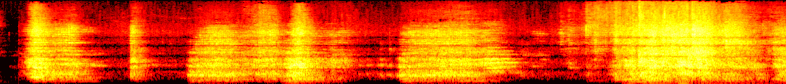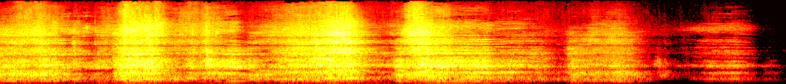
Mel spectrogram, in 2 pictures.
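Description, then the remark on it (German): Two anteaters at a zoo, put together for the first time, vocalizing in a run of harsh, breathy huffs and rasping roars, bursts of varying length that overlap and come irregularly, fairly loud, with no talking. “Das waren zwei Ameisenbären ähm, aus dem Zoo in dem Fall, weil das der Ameisenbär tatsächlich ein Tier ist, der in freier Wildbahn sehr selten Geräusche macht.”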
